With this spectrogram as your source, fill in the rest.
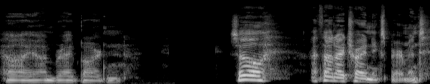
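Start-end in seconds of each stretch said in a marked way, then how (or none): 0.0-1.3 slow, dull, flat, lifeless monotone. Showing how a recorded self-introduction comes out: flat monotone. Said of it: "I just sort of end up in this monotone".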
